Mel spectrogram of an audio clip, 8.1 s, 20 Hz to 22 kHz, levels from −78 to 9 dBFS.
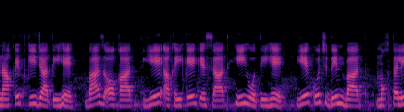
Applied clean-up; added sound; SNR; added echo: none; none; none; none.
